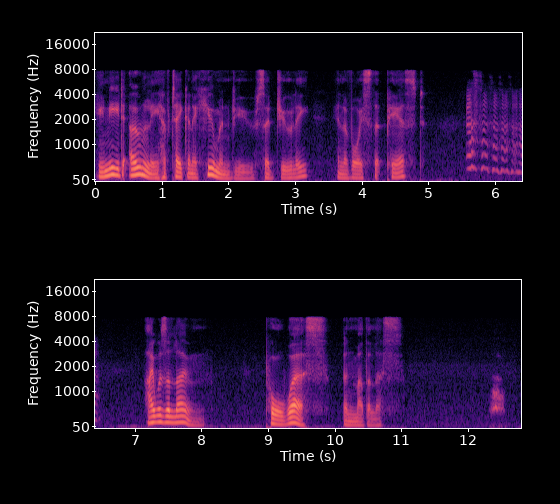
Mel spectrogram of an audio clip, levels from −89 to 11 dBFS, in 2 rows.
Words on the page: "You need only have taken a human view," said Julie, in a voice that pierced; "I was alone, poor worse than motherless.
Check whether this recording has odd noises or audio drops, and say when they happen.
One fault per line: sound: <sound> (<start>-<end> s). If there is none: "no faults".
sound: laugh (5.6-6.5 s)
sound: bark (12.3-12.6 s)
